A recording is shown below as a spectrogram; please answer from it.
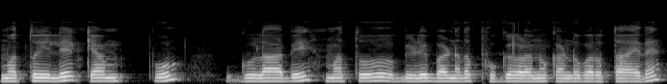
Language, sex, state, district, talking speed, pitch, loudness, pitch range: Kannada, male, Karnataka, Bidar, 90 wpm, 150 Hz, -14 LUFS, 150-160 Hz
